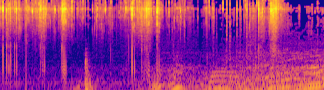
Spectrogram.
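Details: Loud broadband clattering and crunching over a steady low rumble, like objects being knocked about indoors, with no animal call.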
